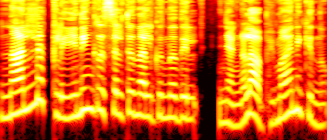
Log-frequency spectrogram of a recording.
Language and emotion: Malayalam, happy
